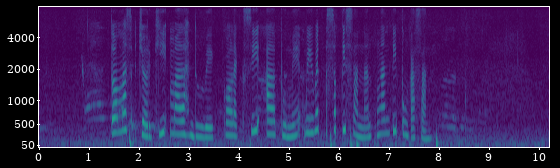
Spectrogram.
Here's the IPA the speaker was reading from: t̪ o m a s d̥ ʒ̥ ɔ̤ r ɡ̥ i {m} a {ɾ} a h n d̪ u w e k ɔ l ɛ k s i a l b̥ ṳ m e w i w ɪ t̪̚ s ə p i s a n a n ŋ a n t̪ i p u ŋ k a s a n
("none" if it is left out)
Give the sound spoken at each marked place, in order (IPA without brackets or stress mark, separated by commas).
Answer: m, l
